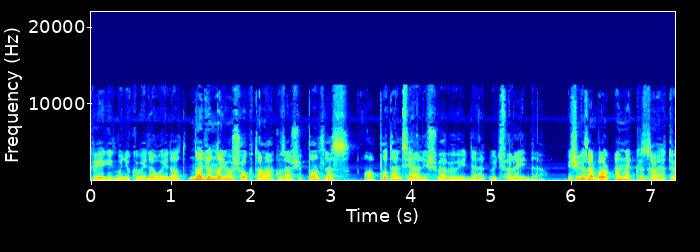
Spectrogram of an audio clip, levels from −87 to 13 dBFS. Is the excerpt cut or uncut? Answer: uncut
